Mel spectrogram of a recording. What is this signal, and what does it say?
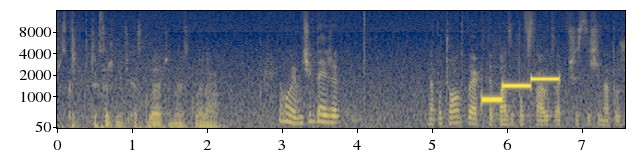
Telephone call progress tone (North American plan), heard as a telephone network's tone, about 910, 1430, 1800 Hz, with speech in Polish. Special information tone.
